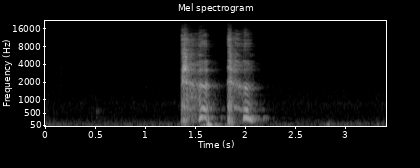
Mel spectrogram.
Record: {"cough_length": "3.4 s", "cough_amplitude": 5160, "cough_signal_mean_std_ratio": 0.32, "survey_phase": "alpha (2021-03-01 to 2021-08-12)", "age": "45-64", "gender": "Female", "wearing_mask": "No", "symptom_none": true, "smoker_status": "Ex-smoker", "respiratory_condition_asthma": false, "respiratory_condition_other": false, "recruitment_source": "REACT", "submission_delay": "2 days", "covid_test_result": "Negative", "covid_test_method": "RT-qPCR"}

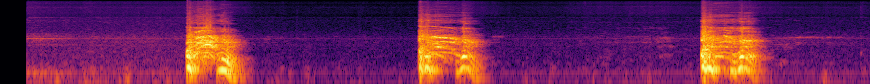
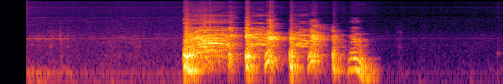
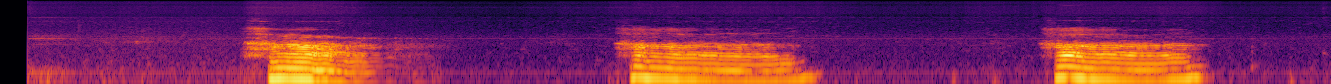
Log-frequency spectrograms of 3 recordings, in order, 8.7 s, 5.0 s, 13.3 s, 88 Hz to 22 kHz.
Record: {"three_cough_length": "8.7 s", "three_cough_amplitude": 32766, "three_cough_signal_mean_std_ratio": 0.35, "cough_length": "5.0 s", "cough_amplitude": 32768, "cough_signal_mean_std_ratio": 0.43, "exhalation_length": "13.3 s", "exhalation_amplitude": 27522, "exhalation_signal_mean_std_ratio": 0.43, "survey_phase": "beta (2021-08-13 to 2022-03-07)", "age": "45-64", "gender": "Male", "wearing_mask": "No", "symptom_none": true, "smoker_status": "Ex-smoker", "respiratory_condition_asthma": false, "respiratory_condition_other": false, "recruitment_source": "REACT", "submission_delay": "0 days", "covid_test_result": "Negative", "covid_test_method": "RT-qPCR", "influenza_a_test_result": "Negative", "influenza_b_test_result": "Negative"}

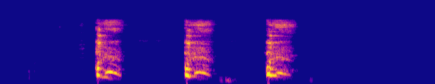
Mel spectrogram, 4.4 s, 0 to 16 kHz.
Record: {"three_cough_length": "4.4 s", "three_cough_amplitude": 28300, "three_cough_signal_mean_std_ratio": 0.31, "survey_phase": "beta (2021-08-13 to 2022-03-07)", "age": "45-64", "gender": "Female", "wearing_mask": "No", "symptom_runny_or_blocked_nose": true, "symptom_sore_throat": true, "symptom_fatigue": true, "symptom_headache": true, "symptom_onset": "4 days", "smoker_status": "Ex-smoker", "respiratory_condition_asthma": false, "respiratory_condition_other": false, "recruitment_source": "Test and Trace", "submission_delay": "2 days", "covid_test_result": "Negative", "covid_test_method": "RT-qPCR"}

